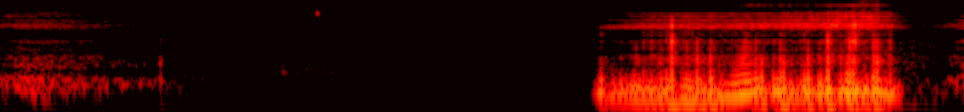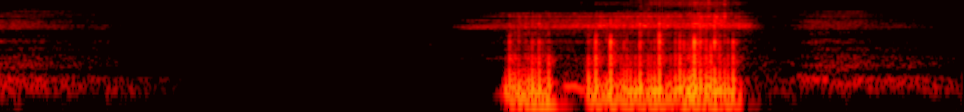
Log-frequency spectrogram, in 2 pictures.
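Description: Two loud, low rattling snores about four seconds apart, each followed by a quieter breath out, over near silence: ordinary snoring during sleep.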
